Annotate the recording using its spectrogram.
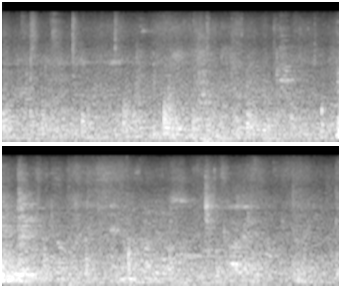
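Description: A crowd of young people chatters in the background.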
